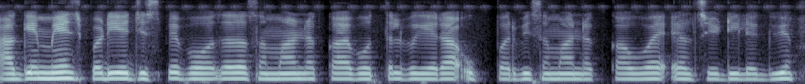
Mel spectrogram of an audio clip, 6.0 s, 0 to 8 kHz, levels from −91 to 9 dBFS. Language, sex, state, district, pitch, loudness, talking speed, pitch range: Hindi, female, Uttar Pradesh, Lalitpur, 195 Hz, -17 LUFS, 210 wpm, 190-200 Hz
